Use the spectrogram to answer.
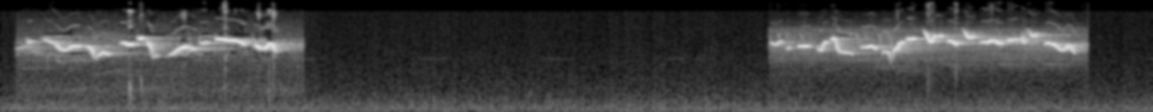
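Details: Leaf warbler, a sound used as a trapping lure: two bursts of high, rapid, twisting chirps, each about two seconds long, separated by a three-second silence. No other sounds.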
